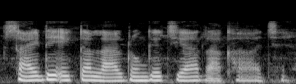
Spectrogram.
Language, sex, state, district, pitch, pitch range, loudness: Bengali, female, West Bengal, Alipurduar, 185 Hz, 180-195 Hz, -14 LUFS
